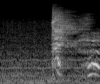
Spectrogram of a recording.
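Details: A single sudden explosive sneeze from someone sitting in a car on a lunch break while it rains outside, with quiet car-interior background noise; sneeze.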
